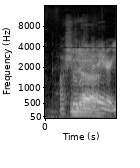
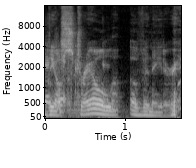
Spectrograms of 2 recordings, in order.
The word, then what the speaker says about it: Australovenator: Australovenator. Yeah. Yes. The Australovenator.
